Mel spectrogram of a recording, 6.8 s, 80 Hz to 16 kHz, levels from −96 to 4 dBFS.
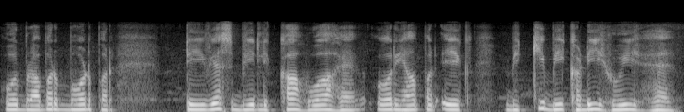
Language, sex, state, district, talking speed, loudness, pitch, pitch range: Hindi, male, Uttar Pradesh, Saharanpur, 160 wpm, -17 LUFS, 160 Hz, 155-170 Hz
